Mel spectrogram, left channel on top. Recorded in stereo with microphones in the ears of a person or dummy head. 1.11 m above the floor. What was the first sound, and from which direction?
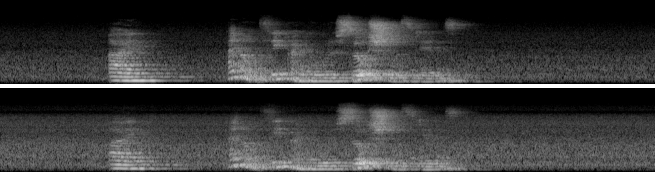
A woman speaking, 60° left (ahead or behind).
